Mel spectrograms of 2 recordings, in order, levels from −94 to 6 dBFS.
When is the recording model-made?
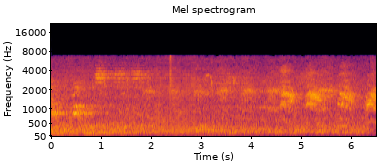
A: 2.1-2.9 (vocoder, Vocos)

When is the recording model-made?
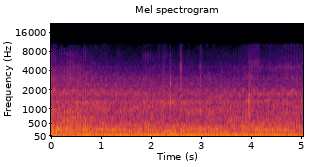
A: 0.0-5.0 (vocoder, Vocos)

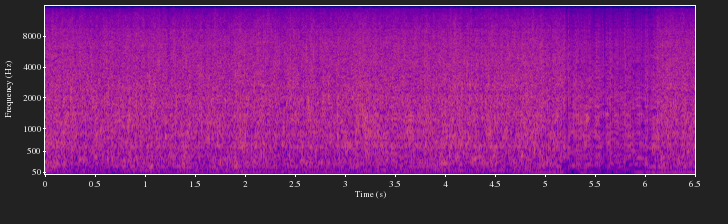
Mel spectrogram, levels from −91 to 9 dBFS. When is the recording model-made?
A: 5.2-6.1 (vocoder, BigVGAN v2)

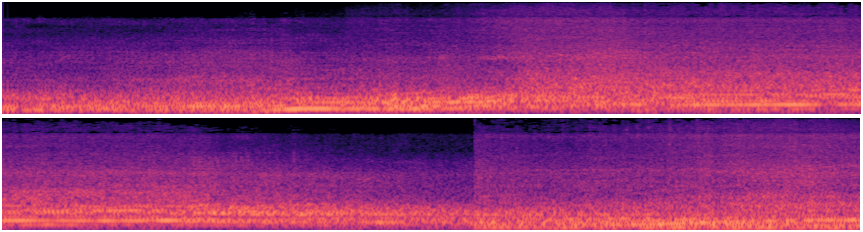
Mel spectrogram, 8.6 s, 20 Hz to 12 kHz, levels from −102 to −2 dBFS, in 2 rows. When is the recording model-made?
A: 0.0-3.4 (codec, SNAC); 8.0-8.6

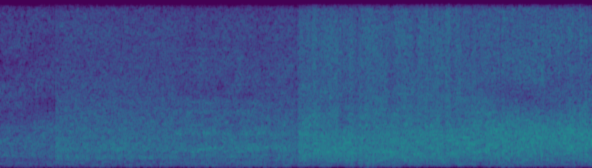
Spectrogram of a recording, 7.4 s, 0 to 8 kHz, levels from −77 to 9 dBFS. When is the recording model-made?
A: 2.2-6.2 (codec, SNAC)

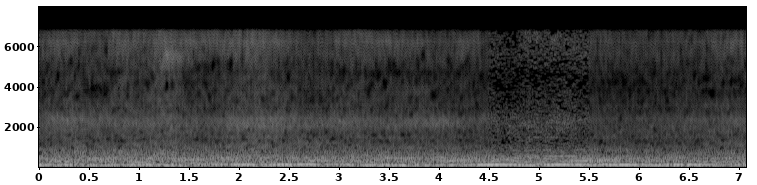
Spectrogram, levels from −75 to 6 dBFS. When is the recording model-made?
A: 0.0-4.5 (vocoder, Vocos); 5.5-7.1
